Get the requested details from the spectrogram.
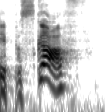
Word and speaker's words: Pskov: It's P-S-K-O-V, so you gotta say Pskov. – You gotta say Pskov.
